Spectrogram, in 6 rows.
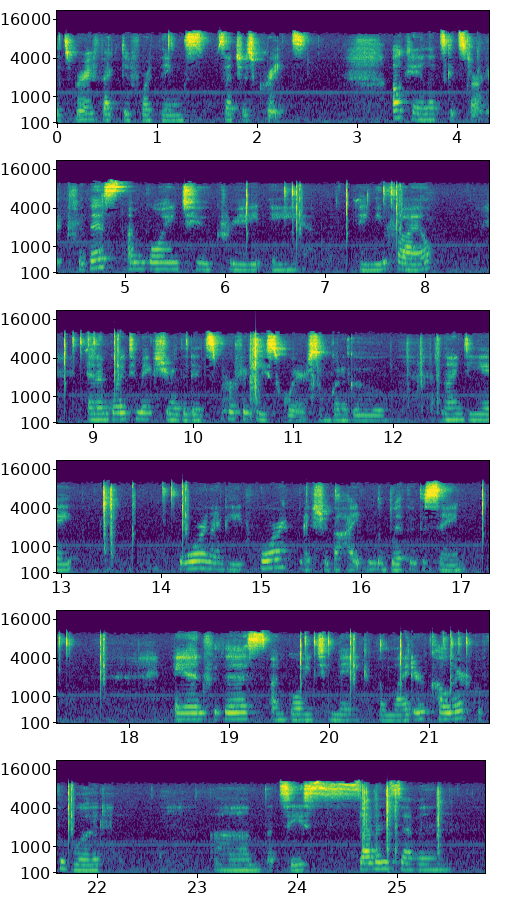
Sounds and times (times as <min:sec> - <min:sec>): Speech: 0:00.0 - 0:02.5, 0:03.4 - 0:08.1, 0:08.9 - 0:13.2, 0:14.2 - 0:17.1, 0:18.4 - 0:22.1, 0:23.2 - 0:25.6.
